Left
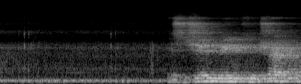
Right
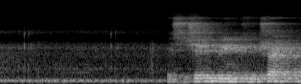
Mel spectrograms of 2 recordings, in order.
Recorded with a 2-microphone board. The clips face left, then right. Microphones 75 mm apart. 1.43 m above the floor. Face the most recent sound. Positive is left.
turn(degrees=-65)  # may be behind; listen again after turning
